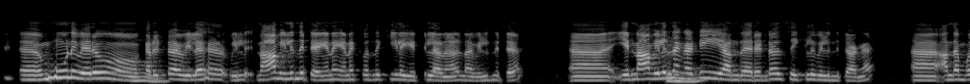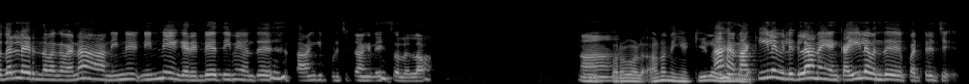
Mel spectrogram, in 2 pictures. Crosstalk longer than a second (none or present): none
